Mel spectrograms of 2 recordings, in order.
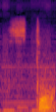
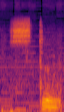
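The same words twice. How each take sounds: First: The word is said in a relaxed, easy way. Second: The word is said with forced, careful articulation. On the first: "It's so much easier just to stew" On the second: "I have to like force my mouth to like make stew"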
